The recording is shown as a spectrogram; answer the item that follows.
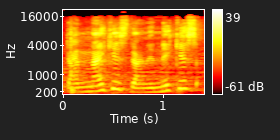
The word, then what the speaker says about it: Deinonychus: Deinonychus.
